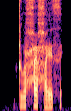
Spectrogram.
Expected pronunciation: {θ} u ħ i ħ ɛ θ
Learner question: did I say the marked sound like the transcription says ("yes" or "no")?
no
